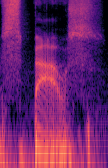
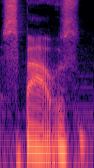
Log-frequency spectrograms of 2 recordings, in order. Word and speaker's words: spouse: 接下来和大家分享的一个词呢，叫 spouse or spouse，好，有两种不同的这个读音呢，这个后面是 s。或 z 两种读音都可以。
